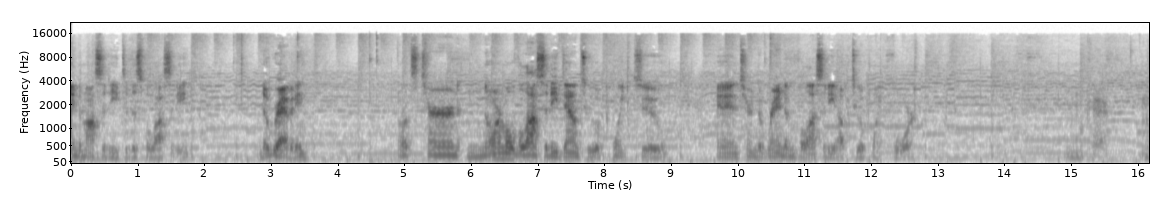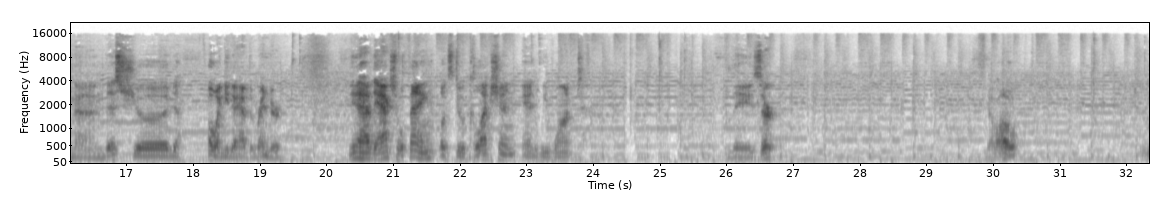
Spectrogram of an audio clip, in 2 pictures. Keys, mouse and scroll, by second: 2.4-3.4 drag, 4.4-8.3 drag, 10.3-12.9 drag, 19.4 click, 20.0 scroll down 3, 20.9-22.0 drag, 23.0-32.3 drag, 32.1 a.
